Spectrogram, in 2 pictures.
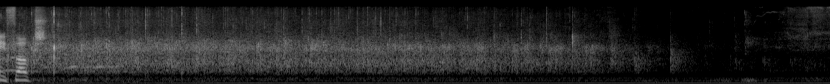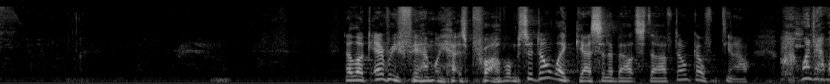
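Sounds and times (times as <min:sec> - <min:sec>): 
speech: 0:00.0 - 0:00.7, 0:11.8 - 0:16.5
large audience applauding staff and elders: 0:00.0 - 0:07.4.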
